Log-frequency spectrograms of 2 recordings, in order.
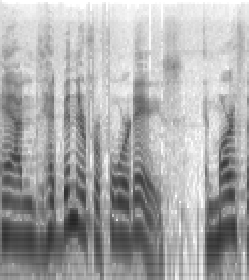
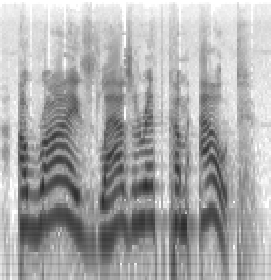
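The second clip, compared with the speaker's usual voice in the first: acted, firm, authoritative commanding tone; 5 semitones higher, 3 dB louder than usual. Retelling the Lazarus story, acting out the command: retelling a very loud command. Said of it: "commands in a very loud voice".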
